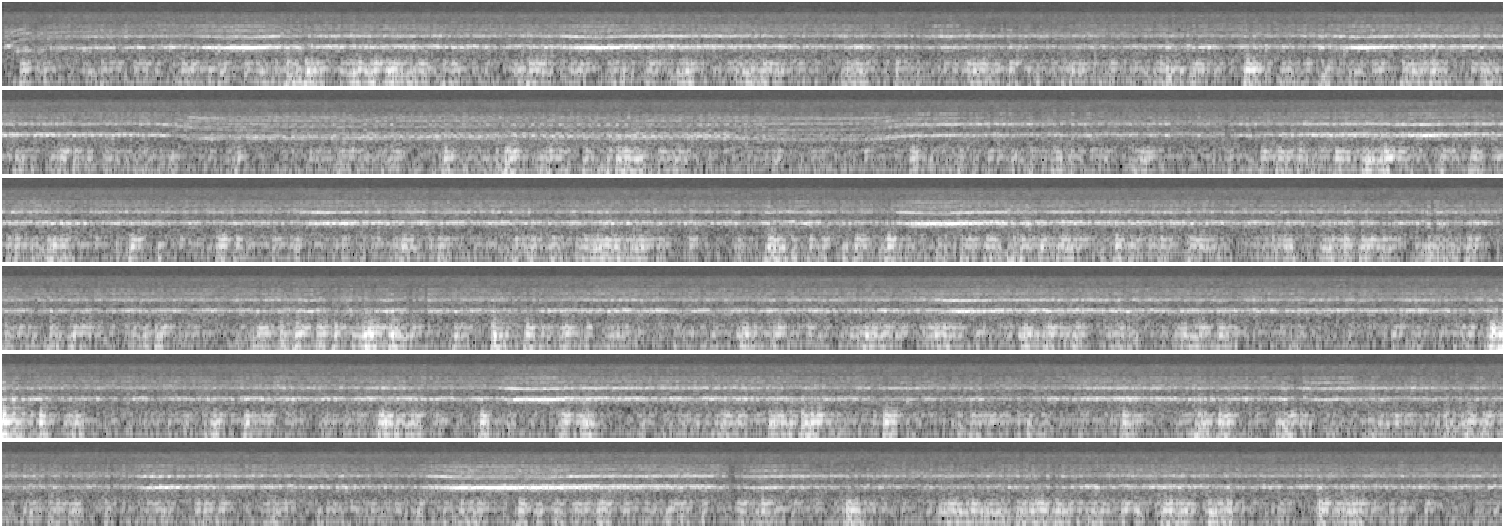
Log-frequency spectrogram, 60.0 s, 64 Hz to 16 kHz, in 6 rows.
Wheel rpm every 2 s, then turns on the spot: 140, 220, 230, 230, 230, 230, 180, 160, 190, 230, 230, 230, 230, 230, 230, 230, 230, 230, 230, 230, 230, 230, 230, 230, 230, 230, 230, 230, 230, 240.
none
